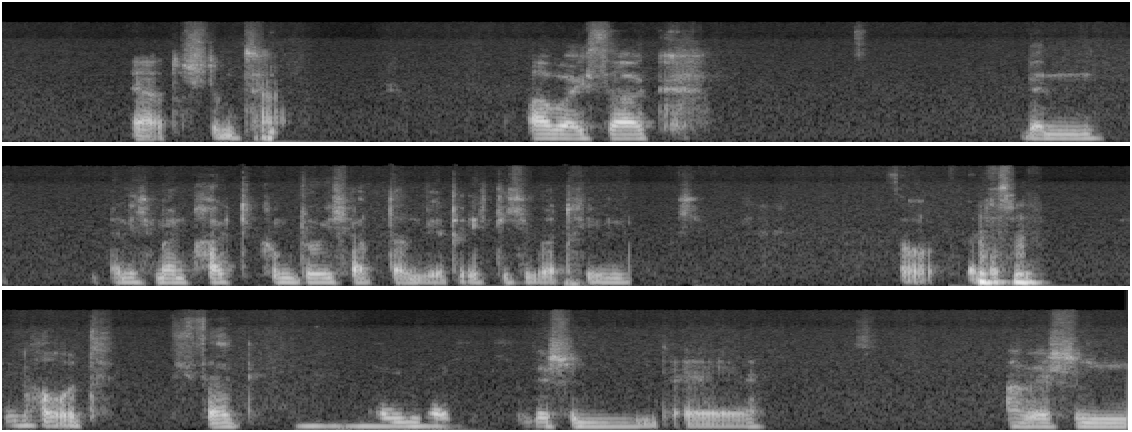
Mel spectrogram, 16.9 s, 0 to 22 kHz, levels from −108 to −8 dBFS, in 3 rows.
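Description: From 0.64 to 1.05 s the speech dips slightly, a few decibels, for a small fraction of a second. This is likely speech suppressed in double talk. The echo canceller cannot tell the talker from loudspeaker echo while both sides speak, so it turns everything down.

From 1.55 to 2.34 s the background is gated by the echo canceller. The room sound drops by about 9 dB while the loudspeaker plays, then returns.

From 2.62 to 11.36 s the speech breaks up again, far worse. It drops in pieces, some deep enough to nearly vanish, about two seconds lost in total.

Inside that stretch, from 9.47 to 9.75 s, the background dips again by about 6 dB.

From 12.51 to 16.32 s the speech is clipped away once more, in deep cuts adding up to around a second.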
